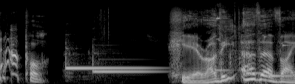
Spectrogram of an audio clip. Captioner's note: doorbell rings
